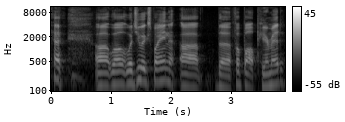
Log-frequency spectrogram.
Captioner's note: laughing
